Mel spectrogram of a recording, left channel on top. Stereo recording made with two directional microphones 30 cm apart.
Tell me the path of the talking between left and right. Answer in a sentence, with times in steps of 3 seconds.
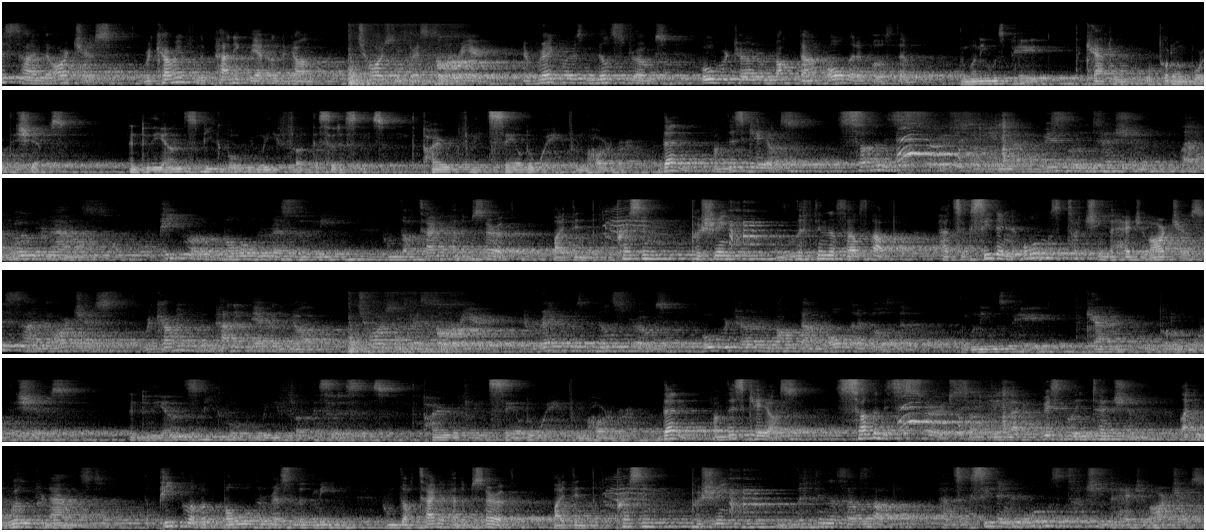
In this clip you hear the talking on the left from 0 s, on the right from 18 s and on the left from 30 s.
